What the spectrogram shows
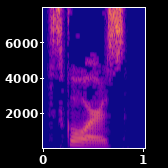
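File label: "scores", British English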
